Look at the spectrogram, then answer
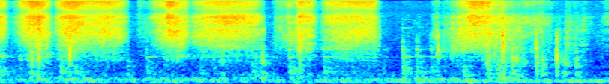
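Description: Rubbing by hand on the back of a slightly curled painting to press it flat onto mounting paper, giving soft repeated scrubbing strokes with brief pauses, close and steady with no voices.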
